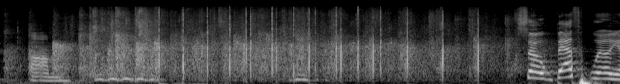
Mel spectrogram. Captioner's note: applause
